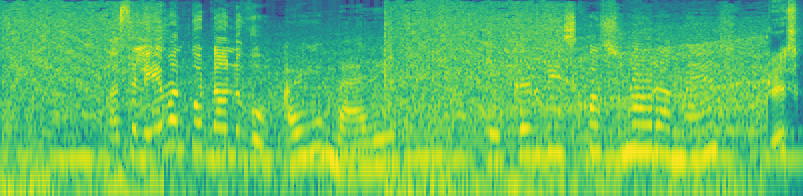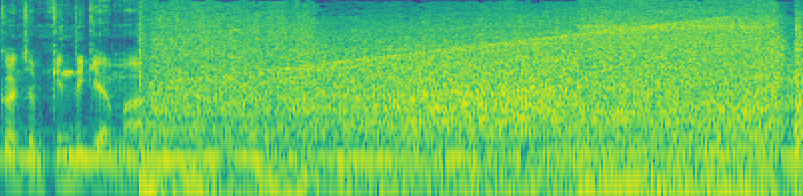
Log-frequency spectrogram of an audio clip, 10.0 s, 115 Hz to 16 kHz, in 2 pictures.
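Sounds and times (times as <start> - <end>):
pulsing bass drone: 0.0 - 4.9.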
